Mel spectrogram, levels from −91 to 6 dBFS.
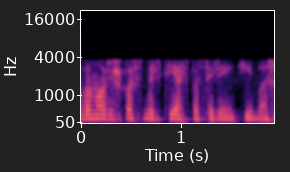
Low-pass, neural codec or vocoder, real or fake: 3.6 kHz; none; real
